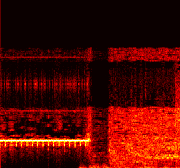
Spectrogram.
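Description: Edited-in sound effects: a steady, high-pitched electronic tone held for about a second, then a loud, noisy rush with a deep low end.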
